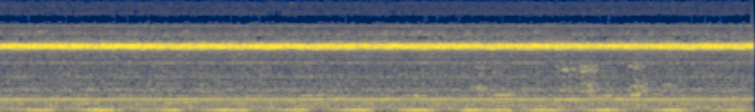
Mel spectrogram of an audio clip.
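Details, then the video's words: Crickets singing at night in one constant, piercing trill that never pauses, over the low rhythmic humming of a refrigerator, with faint brief higher flickers near the end. "Crickets & Refrigerator Humming Sound"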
